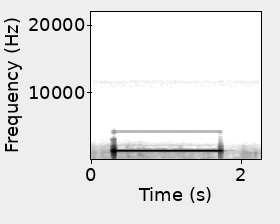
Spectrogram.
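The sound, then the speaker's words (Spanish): An answering machine beep before a message is left: one clean, steady high-pitched tone lasting about a second and a half, with soft clicks at its start and end, alone against silence. “Si quieres dejar un mensaje, una canción, un poema o lo que te dé la gana, espera después de la señal.”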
